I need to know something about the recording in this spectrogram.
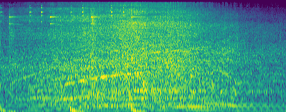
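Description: A car engine revs hard and accelerates away as FBI agents drive off with a man's car, its pitch climbing and dropping twice as the gears shift, loud with no voices.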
